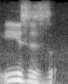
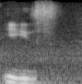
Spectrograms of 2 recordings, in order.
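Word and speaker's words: Ys: But the whole problem with that game on Master System was they put an apostrophe between the Y and the S, which is not how it's said. So, Ease is like a mythical land, basically, in French, I think. and that's how it's pronounced.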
